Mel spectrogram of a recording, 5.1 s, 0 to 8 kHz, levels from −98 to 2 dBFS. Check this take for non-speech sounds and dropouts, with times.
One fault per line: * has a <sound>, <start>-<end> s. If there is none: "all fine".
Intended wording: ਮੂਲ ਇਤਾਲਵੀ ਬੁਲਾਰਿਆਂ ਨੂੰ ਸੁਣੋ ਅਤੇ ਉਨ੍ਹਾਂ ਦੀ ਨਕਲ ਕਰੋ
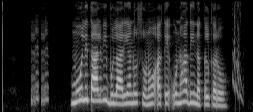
* has a laugh, 0.6-1.0 s
* has a chirp, 4.6-4.9 s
